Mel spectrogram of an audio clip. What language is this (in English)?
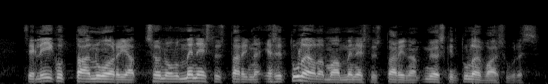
Finnish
